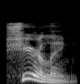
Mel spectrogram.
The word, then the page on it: shearling: British English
